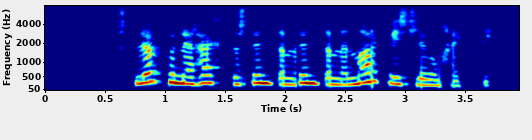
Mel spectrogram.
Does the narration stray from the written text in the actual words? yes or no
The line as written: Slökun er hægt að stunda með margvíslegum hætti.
yes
